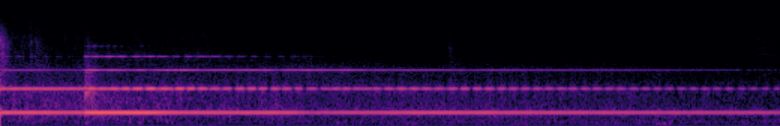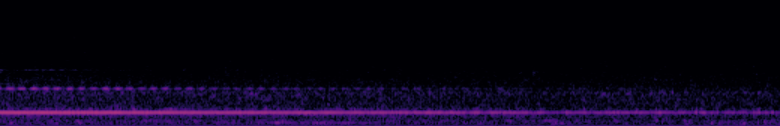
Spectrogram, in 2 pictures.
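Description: A bowl bell struck twice, the second strike about a second in, its bright ringing tone with higher overtones dying away slowly until it has almost faded out by the end. The bell marks the start of a period of silent meditation.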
